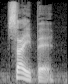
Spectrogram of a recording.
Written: saepe

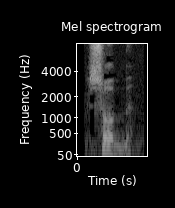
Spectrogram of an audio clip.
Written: sub

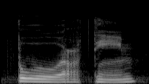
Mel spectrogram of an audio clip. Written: furtim

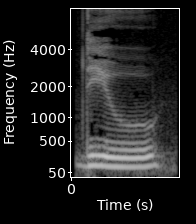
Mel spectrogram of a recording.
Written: diu

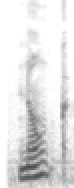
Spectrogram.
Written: nunc

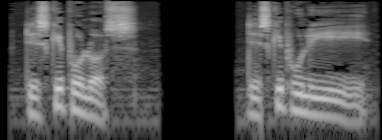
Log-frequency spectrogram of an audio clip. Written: discipulus

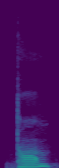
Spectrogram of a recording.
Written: tum

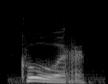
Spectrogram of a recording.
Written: cur

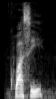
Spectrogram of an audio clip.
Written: quasi

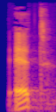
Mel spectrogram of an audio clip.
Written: et

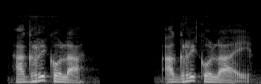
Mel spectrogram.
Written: agricola

